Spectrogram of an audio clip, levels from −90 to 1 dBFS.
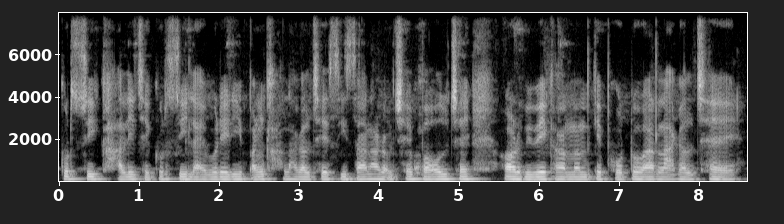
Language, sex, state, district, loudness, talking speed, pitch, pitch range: Maithili, male, Bihar, Samastipur, -19 LUFS, 140 wpm, 110 Hz, 110-115 Hz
